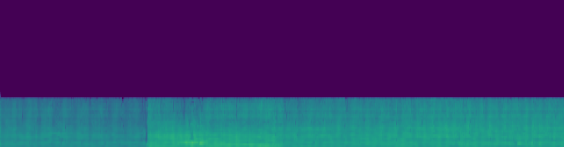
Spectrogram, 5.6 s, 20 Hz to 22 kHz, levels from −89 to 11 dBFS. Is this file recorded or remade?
remade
